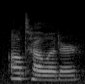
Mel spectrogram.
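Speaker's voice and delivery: ordinary delivery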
